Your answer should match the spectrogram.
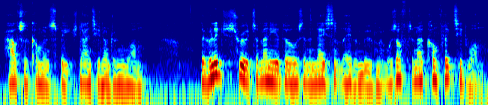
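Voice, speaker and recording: A man reads scripted historical narration in a rehearsal. His voice sits at a middling pitch with a slight husk, and he occasionally trips over a phrase. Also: fast talker, mellow, husky. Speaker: narrator in a radio play rehearsal. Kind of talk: scripted documentary-drama narration, read aloud.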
